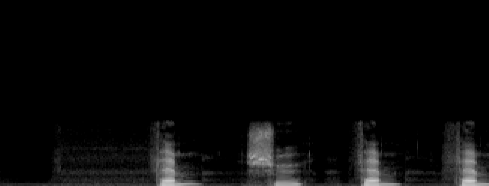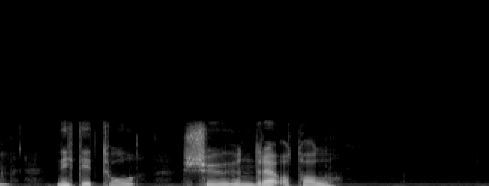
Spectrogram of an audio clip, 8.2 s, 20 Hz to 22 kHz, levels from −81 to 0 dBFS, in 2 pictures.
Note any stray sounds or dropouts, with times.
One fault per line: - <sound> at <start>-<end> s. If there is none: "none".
none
